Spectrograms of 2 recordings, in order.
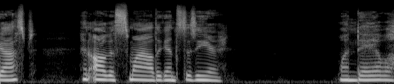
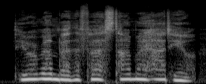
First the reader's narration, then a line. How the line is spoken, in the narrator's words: August breathed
